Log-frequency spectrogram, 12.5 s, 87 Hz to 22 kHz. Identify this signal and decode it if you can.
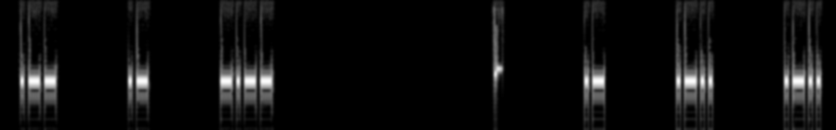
Morse code, heard as a keyed tone, about 20 wpm, spaced as for 7 wpm, 700 Hz. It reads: WAY ALL
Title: 6x Character Spacing - Top 100 Words - 20wpm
